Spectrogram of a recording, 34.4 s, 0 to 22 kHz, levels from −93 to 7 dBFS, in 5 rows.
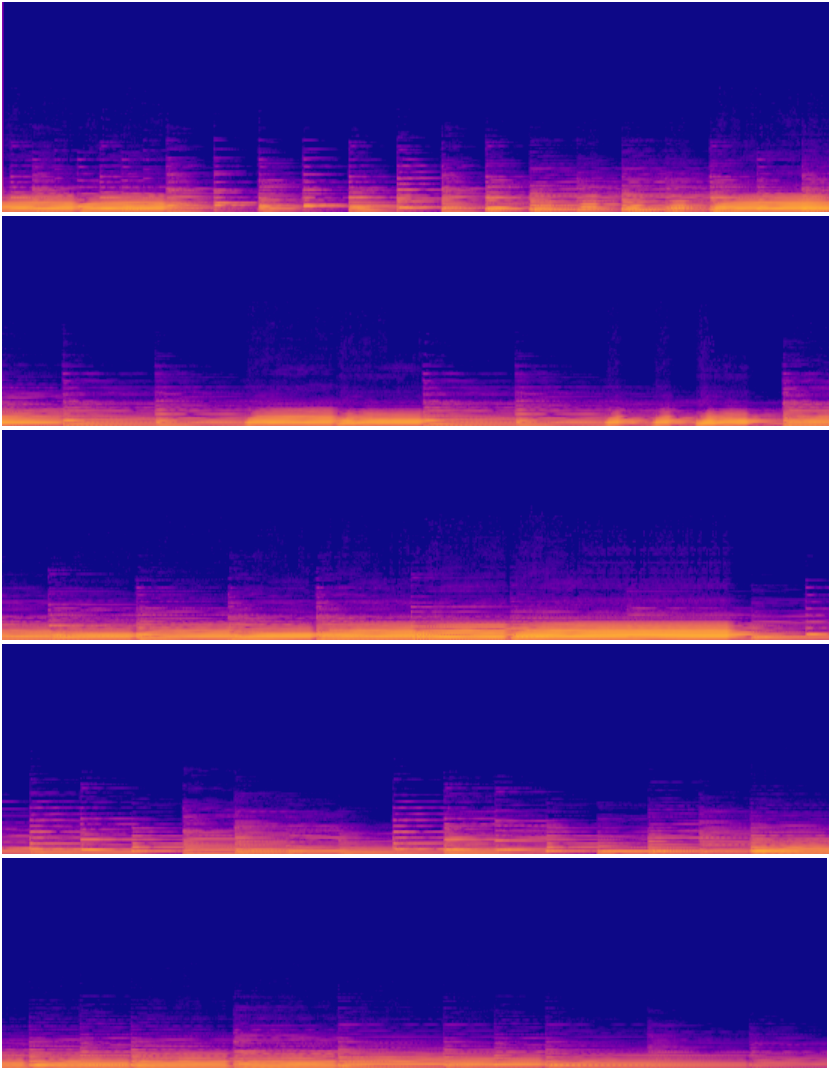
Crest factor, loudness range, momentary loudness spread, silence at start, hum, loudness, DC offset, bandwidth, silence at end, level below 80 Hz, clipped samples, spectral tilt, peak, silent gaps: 18 dB; 12 LU; 15 LU; 0 s; none; -20 LUFS; under 0.1%; 5 kHz; 0 s; -56 dBFS; under 0.1%; -10 dB/octave; -2 dBFS; none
